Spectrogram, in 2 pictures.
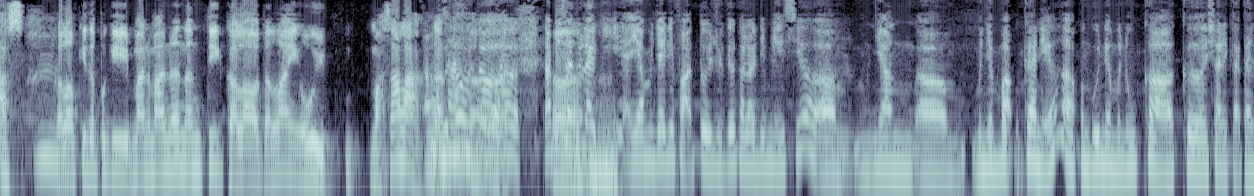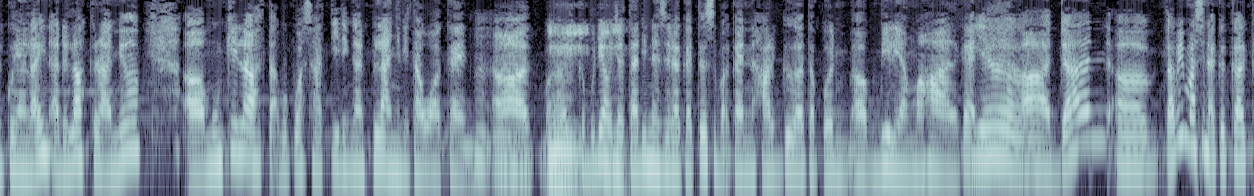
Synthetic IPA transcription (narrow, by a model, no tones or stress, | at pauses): skalawkit̪apəɡimanamanãnãnt̪ikalawdanlaɪnojmasalahabəət̪olt̪apisat̪ulaɡijaŋmə̃ɲd͡ʒadifak̚t̪ɔd͡ʒuɡakalawdiməlajsiaəmjaŋəməɲəbap̚kanjəəpəŋɡunamənukakəʃaɾikat̪ːɛlkojaŋlaɪnadalahkəɾanãʔəmuŋkɪnlaht̪aʔbəkuasaɦat̪idəŋãnpəlanjaŋdit̪awakanə | kəmudianmə̃t͡ʃait̪ːadinas̬iɾakat̪asəbap̚kanharɡaat̪awpʊnəbɪljaŋmãɦalkanədanət̪apimasɪhnaʔkəkalk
